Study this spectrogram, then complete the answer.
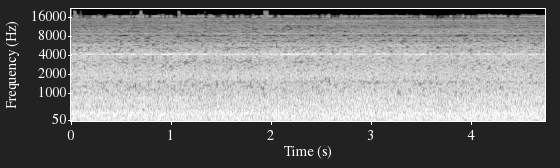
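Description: Two four-stroke main engines in the engine room of the passenger ship KM Umsini roar in a dense, unbroken, loud drone that fills the space with no pauses and no audible voices.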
